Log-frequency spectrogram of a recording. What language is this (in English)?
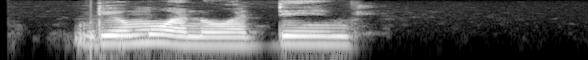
Ganda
